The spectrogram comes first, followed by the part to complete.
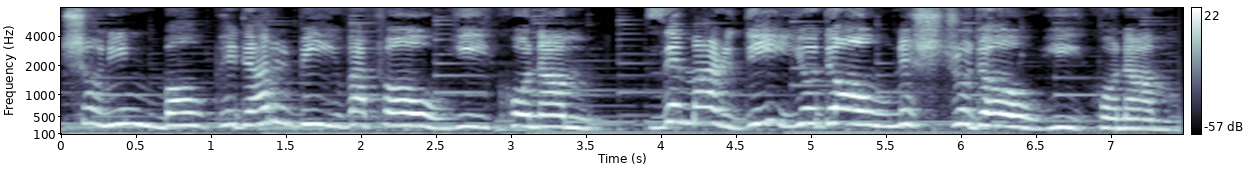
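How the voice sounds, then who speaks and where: A woman reciting as indignant young prince. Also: high voice. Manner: solemn recited verse. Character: young prince Siavash, pure-hearted and indignant.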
